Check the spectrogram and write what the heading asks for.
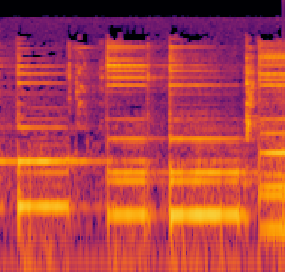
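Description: A pop song plays loud, with bright, buzzy synth chords that shift roughly every second over a steady low bass, with no singing.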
